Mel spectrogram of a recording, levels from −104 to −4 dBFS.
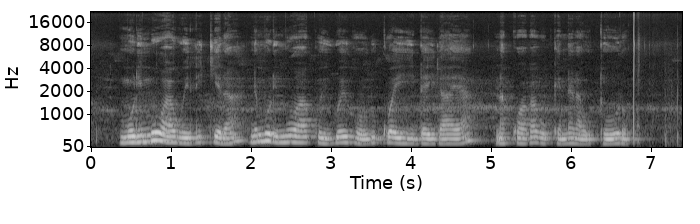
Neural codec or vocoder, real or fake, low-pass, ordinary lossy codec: none; real; none; none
